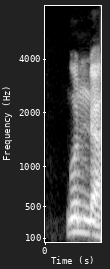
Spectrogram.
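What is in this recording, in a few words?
"gundah", Malay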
